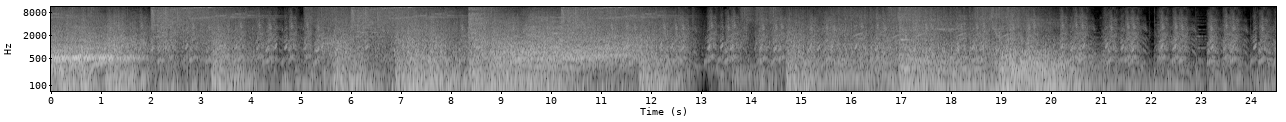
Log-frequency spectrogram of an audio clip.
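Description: Video game battle sounds of blasts and crashes play throughout.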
